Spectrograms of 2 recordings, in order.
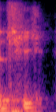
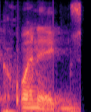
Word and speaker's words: Koenigs: He's calling the K a Q. That's definitely. No, wrong. I'm pronouncing it Koenigs.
